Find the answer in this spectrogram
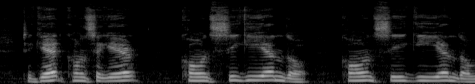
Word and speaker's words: consiguiendo: To get, conseguir, consiguiendo, consiguiendo. We keep the U after the G because we want the hard G sound.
